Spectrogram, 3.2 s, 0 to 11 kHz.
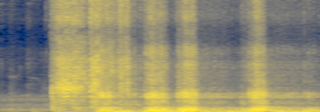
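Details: Chevrolet Impala V8 engine catches and settles into an uneven, lumpy idle with surging pulses about once a second; rough idle, cause not evident.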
